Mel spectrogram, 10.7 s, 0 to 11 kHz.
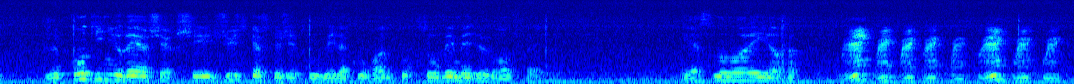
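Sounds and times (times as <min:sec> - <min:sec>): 
speech: 0:00.5 - 0:05.6, 0:06.8 - 0:10.7
duck quacking: 0:08.4 - 0:10.7.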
